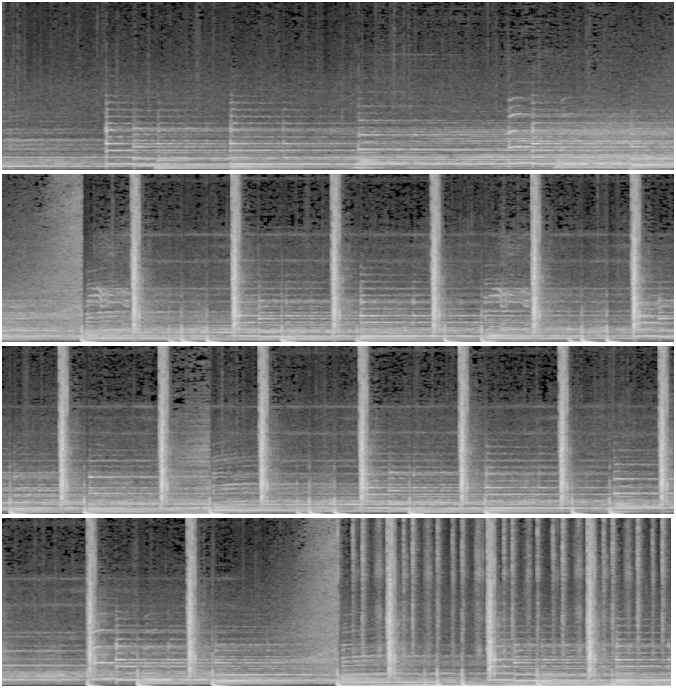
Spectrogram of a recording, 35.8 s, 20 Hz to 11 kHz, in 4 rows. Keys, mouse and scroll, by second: 0.1 double click, 5.7 f, 7.5 double click, 15.3 shift+click, 15.5 shift+double click, 15.8 shift+click, 17.8 shift+click, 17.9 alt+shift+click, 22.1 r, 26.8 r.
